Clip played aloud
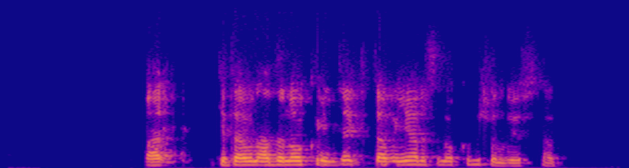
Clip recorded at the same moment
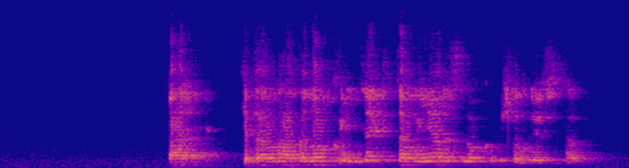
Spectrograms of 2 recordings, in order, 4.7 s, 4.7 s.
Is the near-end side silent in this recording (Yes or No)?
Yes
